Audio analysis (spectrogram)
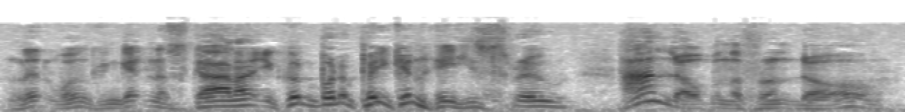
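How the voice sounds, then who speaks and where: Swooping, wily British small-time crook. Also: male voice, medium pitch, big pitch swings, a little fast, a bit bright, slightly rough, full character voice. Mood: boastful, confiding. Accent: British working-class. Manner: chatty, wheedling, repeats himself. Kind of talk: 1980s British radio drama acting.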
